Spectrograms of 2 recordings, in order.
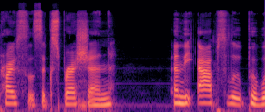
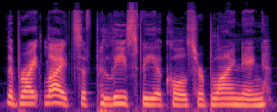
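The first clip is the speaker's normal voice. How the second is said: usual speaking voice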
